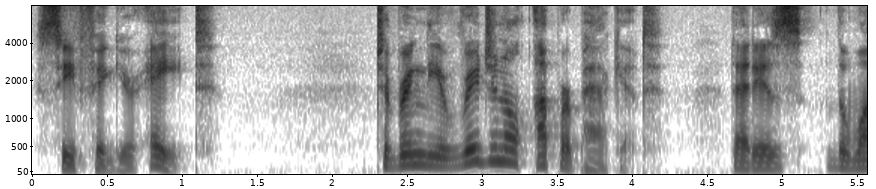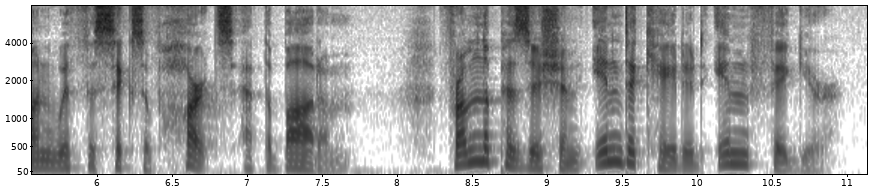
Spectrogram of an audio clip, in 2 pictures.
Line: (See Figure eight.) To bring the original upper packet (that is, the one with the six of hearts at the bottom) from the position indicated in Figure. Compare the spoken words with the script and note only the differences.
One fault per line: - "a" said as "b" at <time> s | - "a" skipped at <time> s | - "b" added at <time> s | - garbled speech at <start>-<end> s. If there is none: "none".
none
